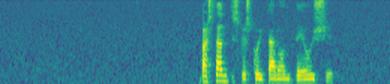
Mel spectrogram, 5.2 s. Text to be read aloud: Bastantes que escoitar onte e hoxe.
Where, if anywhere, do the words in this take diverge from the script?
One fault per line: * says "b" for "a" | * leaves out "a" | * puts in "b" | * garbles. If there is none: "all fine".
all fine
